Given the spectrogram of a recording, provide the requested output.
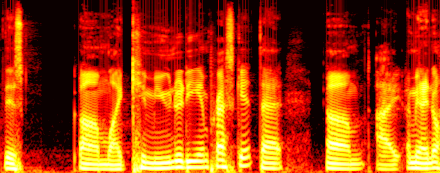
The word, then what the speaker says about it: Prescott: You don't know Prescott, even though Prescott is not Prescott, by the way, guys. It's Prescott. Yep. Even though phonetically that doesn't make any sense at all. No. The way it is written is definitely Prescott.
